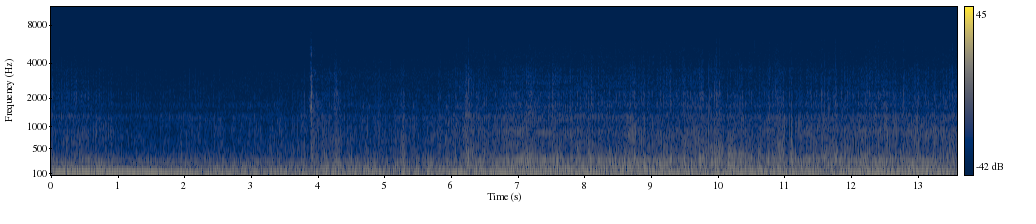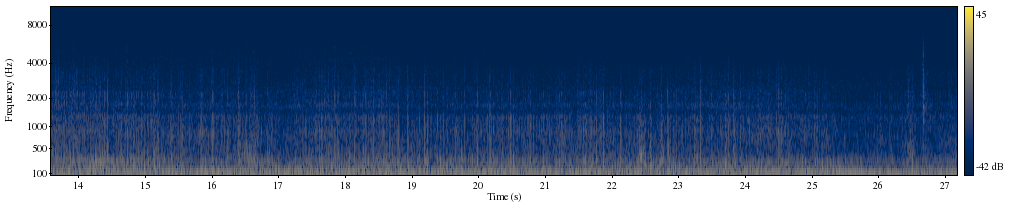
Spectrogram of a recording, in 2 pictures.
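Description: Tyres roll steadily over a paved road.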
